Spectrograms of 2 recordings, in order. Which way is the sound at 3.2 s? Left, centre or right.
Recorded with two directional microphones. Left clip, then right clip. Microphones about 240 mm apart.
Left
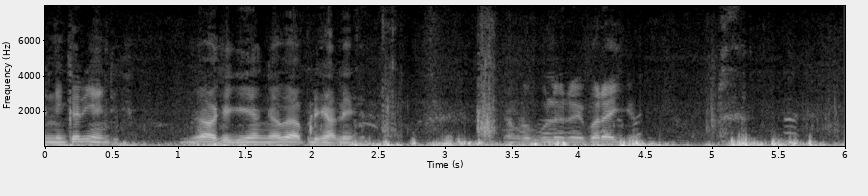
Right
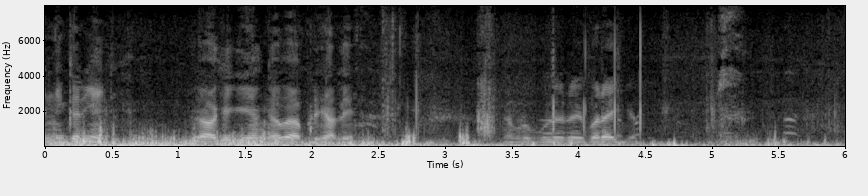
Centre.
